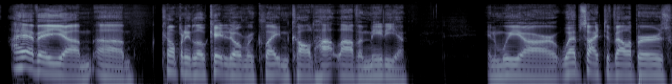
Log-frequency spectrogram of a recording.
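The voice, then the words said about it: Raspy voice. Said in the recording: “I apologize for my voice. It's a little raspy today.”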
